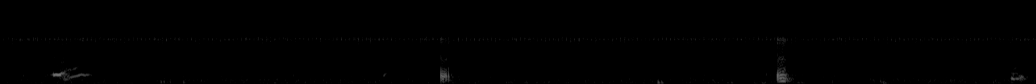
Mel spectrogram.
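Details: Sleeping through the night, Puja the cat lets out brief breathy snore bursts about every three to four seconds, four of them, over faint indoor background hiss.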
